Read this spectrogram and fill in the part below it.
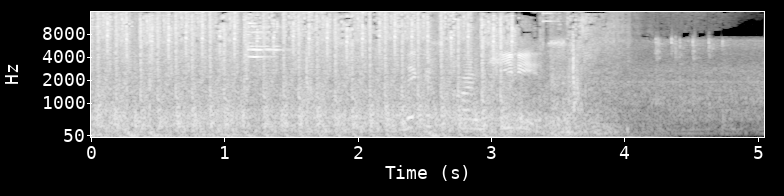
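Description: Rapid gunfire rattles in quick bursts.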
